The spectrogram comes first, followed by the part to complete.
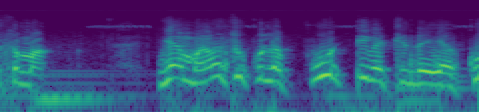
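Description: Film dialogue speech, with a short high cricket chirp in a pause about half a second in. The chirp repeats every second and a half or so as background ambience.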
